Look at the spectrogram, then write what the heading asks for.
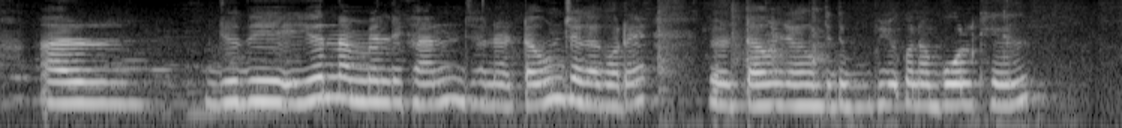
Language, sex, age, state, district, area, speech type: Santali, female, 18-30, West Bengal, Purulia, rural, spontaneous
